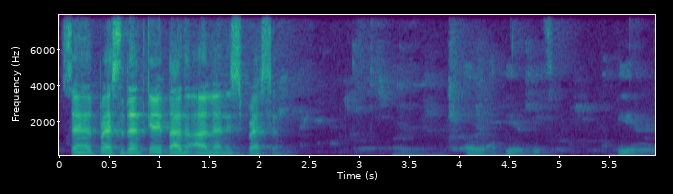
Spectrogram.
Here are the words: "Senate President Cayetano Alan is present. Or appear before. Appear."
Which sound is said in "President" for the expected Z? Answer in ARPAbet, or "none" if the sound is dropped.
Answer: S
